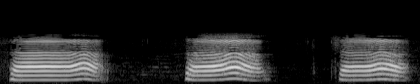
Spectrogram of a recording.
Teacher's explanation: سا کی ادائیگی میں زبان کی نوک کو سامنے والے اوپر کے 2 دانتوں کے اندرونی کناروں سے نرمی سے لگا کر باریک آواز میں پڑھنا ہے۔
